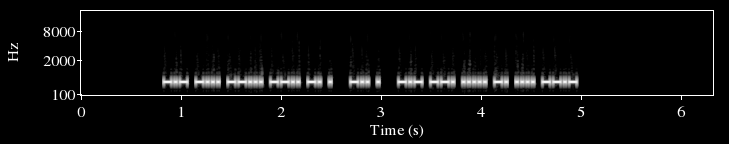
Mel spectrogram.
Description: Morse code, heard as a keyed tone, about 41 wpm, 700 Hz. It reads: KB7ZNE DE KG5NHQ
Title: USA Callsign DE Callsign 45wpm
